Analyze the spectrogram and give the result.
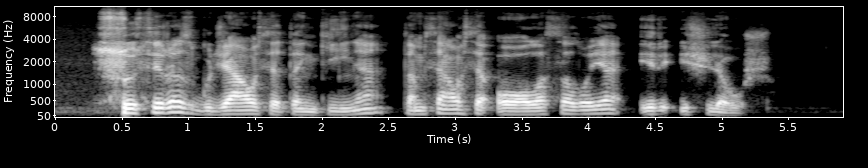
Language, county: Lithuanian, Vilnius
